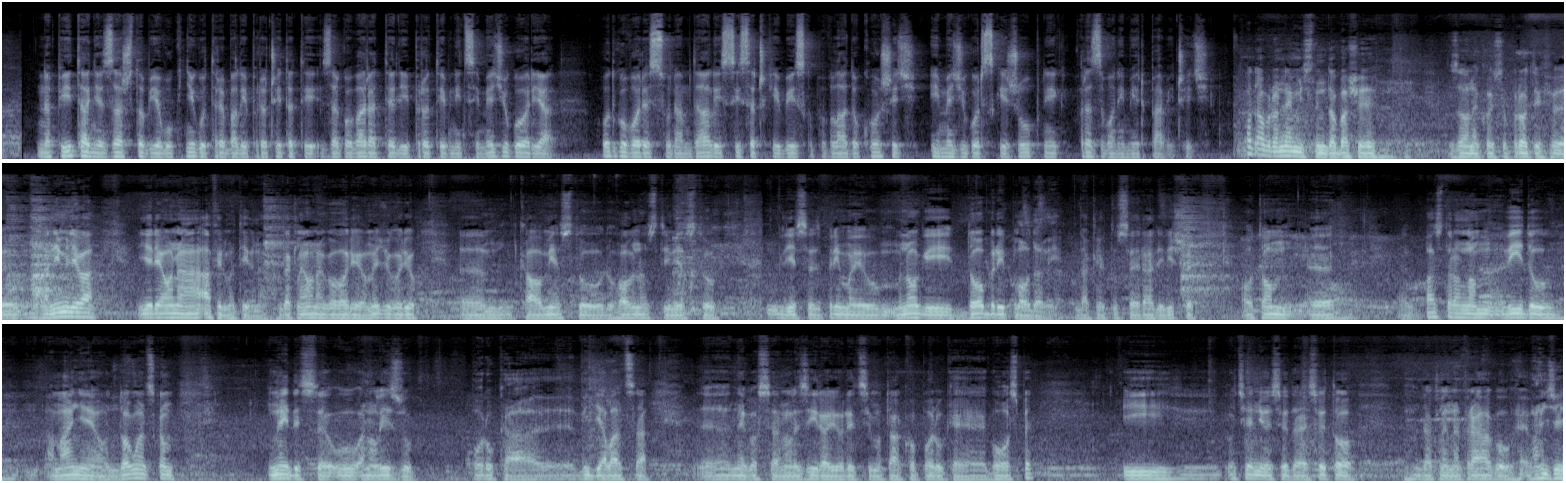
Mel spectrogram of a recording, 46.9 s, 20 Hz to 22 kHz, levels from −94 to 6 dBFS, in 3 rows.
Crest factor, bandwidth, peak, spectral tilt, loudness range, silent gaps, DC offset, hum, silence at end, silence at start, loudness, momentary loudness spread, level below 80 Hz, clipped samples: 16 dB; 16 kHz; -6 dBFS; -5.5 dB/octave; 5 LU; none; under 0.1%; none; 0 s; 0 s; -21 LUFS; 12 LU; -36 dBFS; under 0.1%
